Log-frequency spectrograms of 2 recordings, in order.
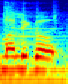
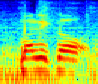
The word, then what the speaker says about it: Malico: Kaya to tinawag na maliko at ano lang correction lang sa mga pronunciation. May nagsabi kasi sa akin, maliko ang tamang pronunciation. Hindi maliko. Kasi most of uh ah ibang content creators ang tawag dito is maliko. Parang maliko ganun eh.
